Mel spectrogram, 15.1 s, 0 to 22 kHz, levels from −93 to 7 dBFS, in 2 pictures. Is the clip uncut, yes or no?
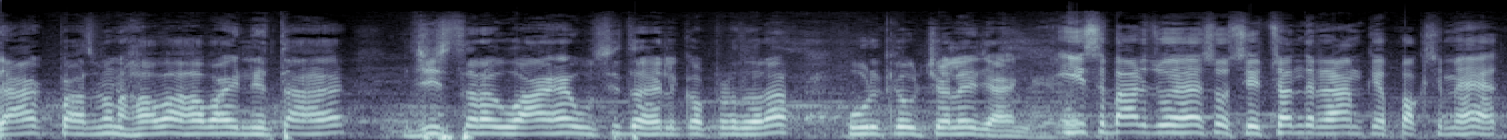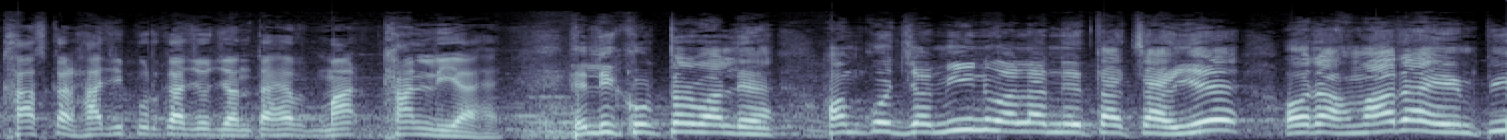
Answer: no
